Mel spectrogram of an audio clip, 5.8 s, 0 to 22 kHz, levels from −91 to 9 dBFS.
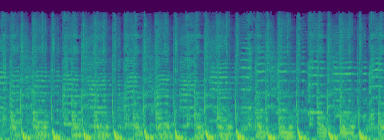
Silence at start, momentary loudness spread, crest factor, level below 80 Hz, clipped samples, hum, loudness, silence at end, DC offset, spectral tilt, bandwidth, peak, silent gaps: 0 s; 2 LU; 12 dB; -18 dBFS; under 0.1%; none; -14 LUFS; 0 s; under 0.1%; -4.5 dB/octave; 16.5 kHz; 0 dBFS; none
